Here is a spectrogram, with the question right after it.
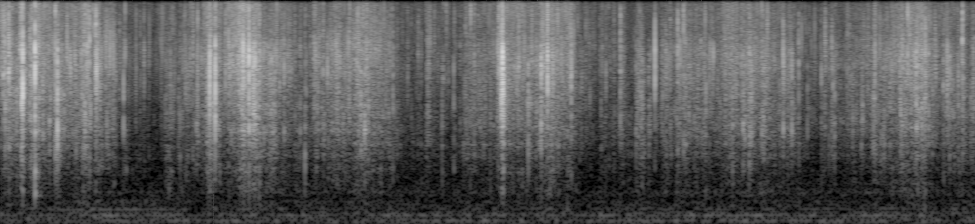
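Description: Long nails scratch and squeeze clear plastic bubble wrap wrapped around a small product box. The result is a steady, bright crinkling texture punctuated by sharper, louder crackles near the start, around two seconds, and just before four seconds, with a faint low rumble underneath.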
